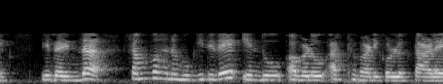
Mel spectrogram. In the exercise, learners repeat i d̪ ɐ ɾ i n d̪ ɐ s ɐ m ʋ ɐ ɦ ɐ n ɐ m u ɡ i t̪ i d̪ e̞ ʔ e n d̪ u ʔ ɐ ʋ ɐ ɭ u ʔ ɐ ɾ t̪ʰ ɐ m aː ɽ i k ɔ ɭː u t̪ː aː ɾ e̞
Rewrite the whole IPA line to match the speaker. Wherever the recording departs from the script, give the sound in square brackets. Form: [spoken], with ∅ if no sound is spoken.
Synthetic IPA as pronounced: i d̪ ɐ ɾ i n d̪ ɐ s ɐ m ʋ ɐ ɦ ɐ n ɐ m u ɡ i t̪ i d̪ e̞ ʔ e n d̪ u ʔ ɐ ʋ ɐ ɭ u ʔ ɐ ɾ t̪ʰ ɐ m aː ɽ i k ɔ ɭː u t̪ː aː [ɭ] e̞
